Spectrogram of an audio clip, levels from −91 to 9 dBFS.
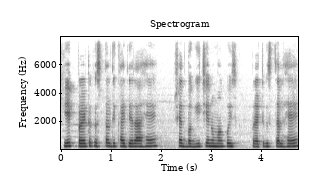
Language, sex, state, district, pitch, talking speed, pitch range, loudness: Hindi, female, Rajasthan, Jaipur, 215 Hz, 165 wpm, 205-225 Hz, -16 LUFS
